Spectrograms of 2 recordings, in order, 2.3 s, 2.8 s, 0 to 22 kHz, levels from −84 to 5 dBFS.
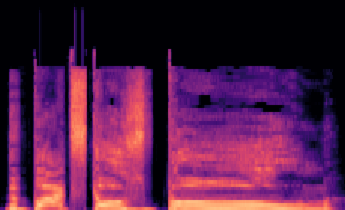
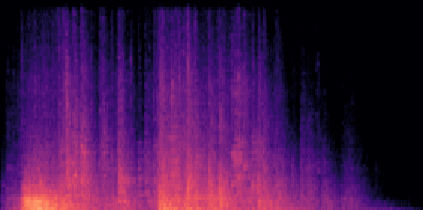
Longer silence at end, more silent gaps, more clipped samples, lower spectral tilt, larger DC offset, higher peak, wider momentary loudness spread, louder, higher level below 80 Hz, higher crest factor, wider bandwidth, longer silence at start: second, 0.1 s vs 0.45 s; neither; neither; about the same, -3.5 dB/octave vs -4 dB/octave; neither; about the same, 0 dBFS vs -2 dBFS; second, 4 LU vs 18 LU; first, -10 LUFS vs -22 LUFS; second, -56 dBFS vs -46 dBFS; second, 10 dB vs 20 dB; second, 17 kHz vs over 20 kHz; about the same, 0.05 s vs 0.05 s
